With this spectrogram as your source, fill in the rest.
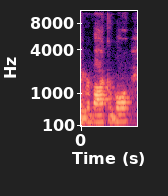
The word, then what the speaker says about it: revocable: Britney's case, and that's People pronounce this word differently. I'm originally from, Louisiana. So this word looks like revocable to me. Sometimes you'll hear people say revocable. It depends on where you were trained and educated and stuff like that.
